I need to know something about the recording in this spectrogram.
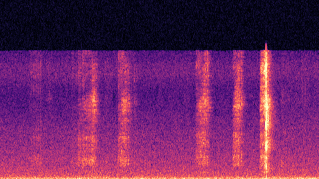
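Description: Fabric brushes softly across a carpet.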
